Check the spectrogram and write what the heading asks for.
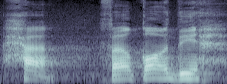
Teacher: Tempat keluar dia dekat tengah halkum kita kan. Kat tengah rongga halkum kita ni. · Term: ha pedas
